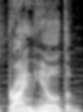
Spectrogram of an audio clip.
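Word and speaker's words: Brynhildr: Brin helders Maya also I know engage pronounces it as brine held but I think that's a stupid pronounciation um Nina is our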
